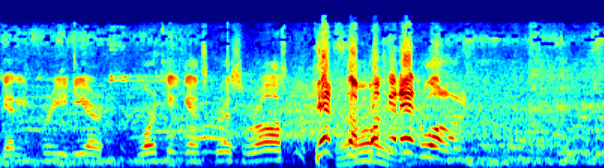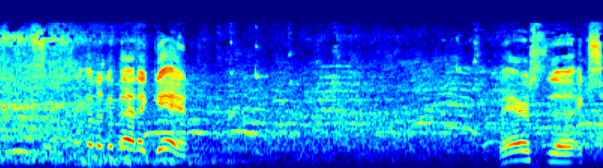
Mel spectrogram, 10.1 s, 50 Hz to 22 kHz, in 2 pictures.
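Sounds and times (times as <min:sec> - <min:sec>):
murmur of arena crowd: 0:00.0 - 0:10.0.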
